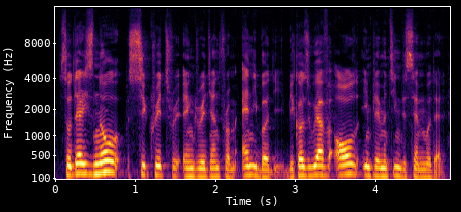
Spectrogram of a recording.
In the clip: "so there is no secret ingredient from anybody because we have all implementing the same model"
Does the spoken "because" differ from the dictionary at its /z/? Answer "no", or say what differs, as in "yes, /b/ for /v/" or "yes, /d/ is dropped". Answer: no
